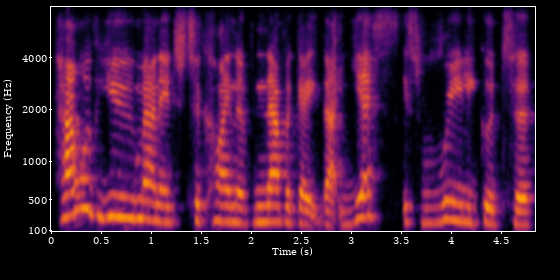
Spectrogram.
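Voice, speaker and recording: A woman on a panel asking a considered question, talking thoughtfully and softening her points with "kind of". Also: medium pitch, measured pace, muffled recording. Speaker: panel participant. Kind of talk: panel discussion.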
